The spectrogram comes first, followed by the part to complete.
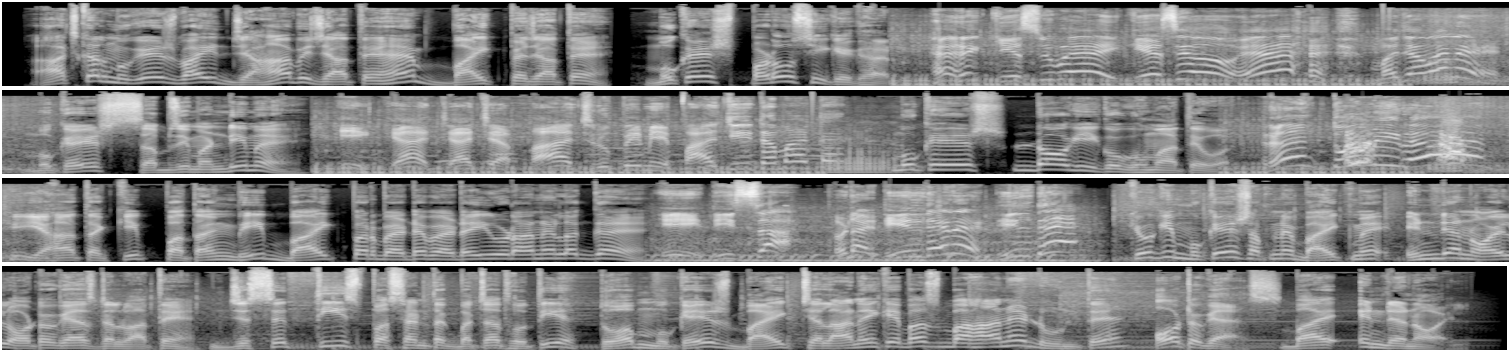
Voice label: hindi radio, male voice; iocl auto gas

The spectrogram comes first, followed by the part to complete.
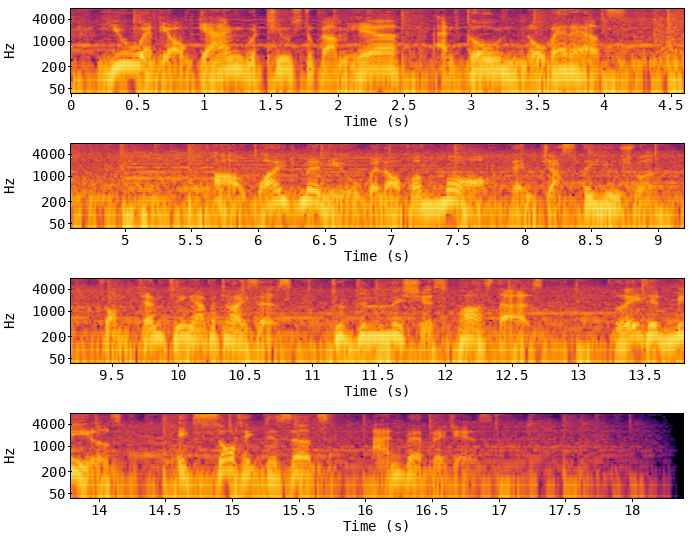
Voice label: english pizza, male voice; pizza hut

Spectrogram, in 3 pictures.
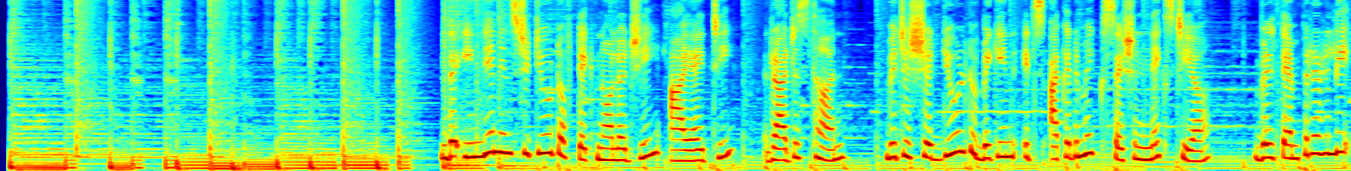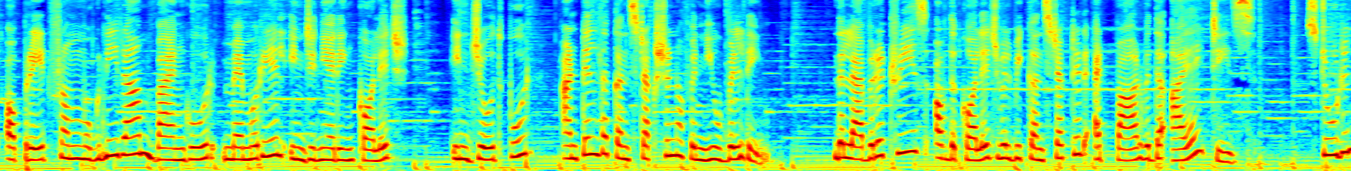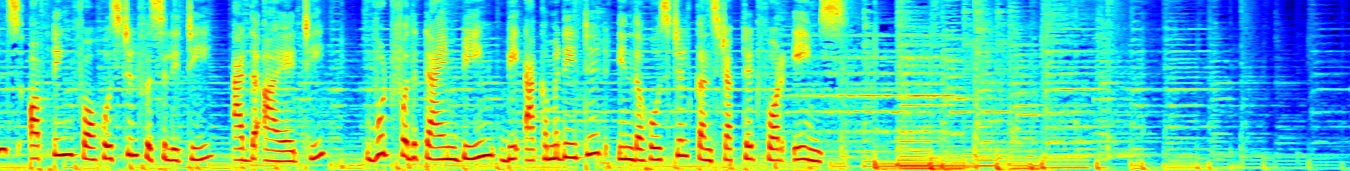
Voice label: ENG VO, female voice

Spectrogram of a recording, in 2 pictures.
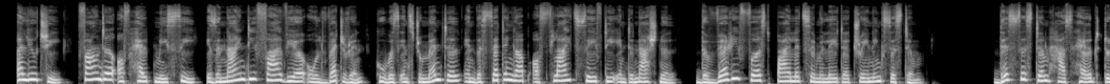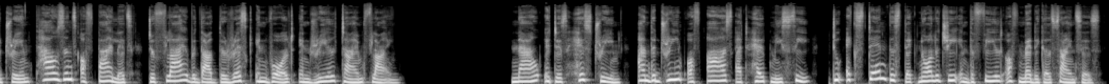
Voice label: english delhi based voice, female voice

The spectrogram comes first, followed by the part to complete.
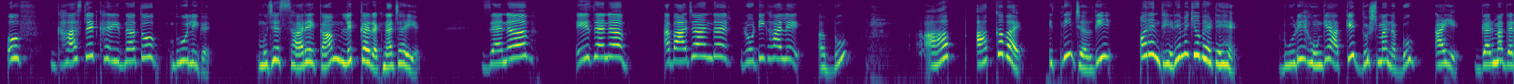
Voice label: radio, female voice

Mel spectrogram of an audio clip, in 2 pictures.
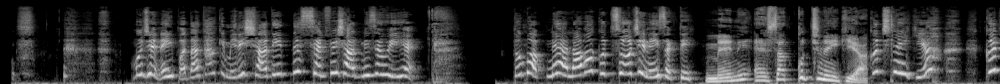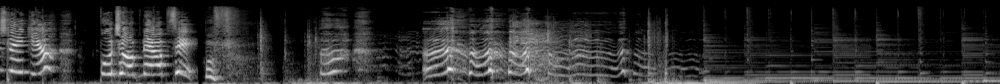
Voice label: spot music, female voice

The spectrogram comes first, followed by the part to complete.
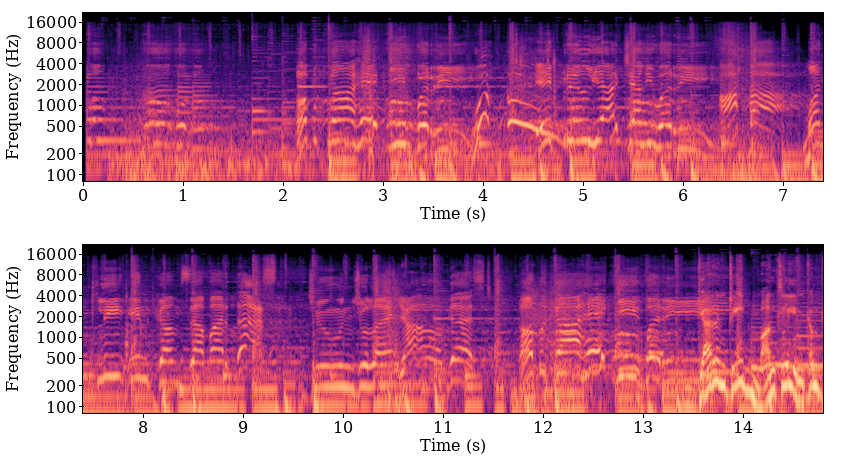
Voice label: english, male voice

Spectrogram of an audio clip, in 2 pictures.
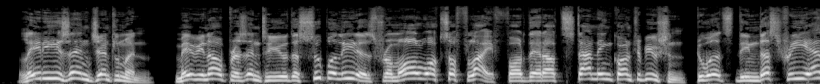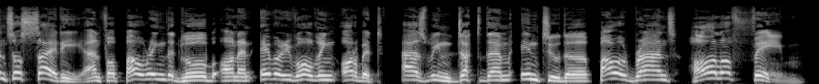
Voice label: Announcement English, male voice

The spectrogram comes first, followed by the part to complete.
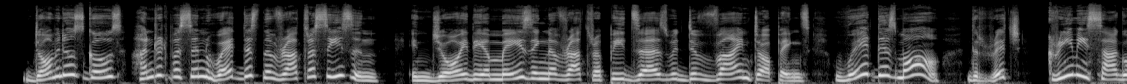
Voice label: female voice English; Dominos

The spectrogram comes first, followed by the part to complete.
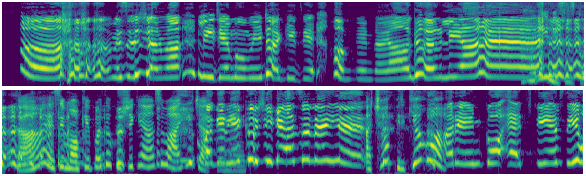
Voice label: female voice; HDFC

